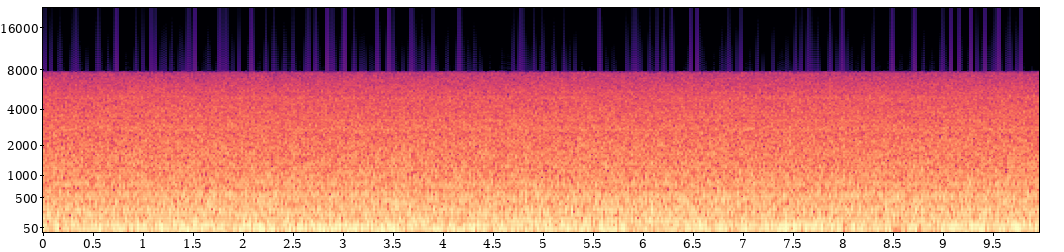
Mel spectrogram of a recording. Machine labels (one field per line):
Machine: fan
